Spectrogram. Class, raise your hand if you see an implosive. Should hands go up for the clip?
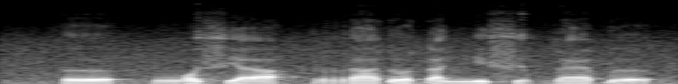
yes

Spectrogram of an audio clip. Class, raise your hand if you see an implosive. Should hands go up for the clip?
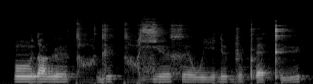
yes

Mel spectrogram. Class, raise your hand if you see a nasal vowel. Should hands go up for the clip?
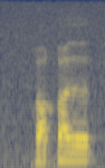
no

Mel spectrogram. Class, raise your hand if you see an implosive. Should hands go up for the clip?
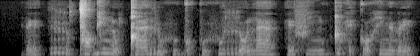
no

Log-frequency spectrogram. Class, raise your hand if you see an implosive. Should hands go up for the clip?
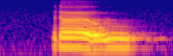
no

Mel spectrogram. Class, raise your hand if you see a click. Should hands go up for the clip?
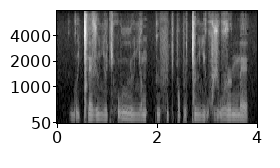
yes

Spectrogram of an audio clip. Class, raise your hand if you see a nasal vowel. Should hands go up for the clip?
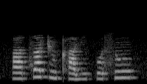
yes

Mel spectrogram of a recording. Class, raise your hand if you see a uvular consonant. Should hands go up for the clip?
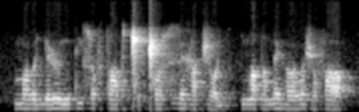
no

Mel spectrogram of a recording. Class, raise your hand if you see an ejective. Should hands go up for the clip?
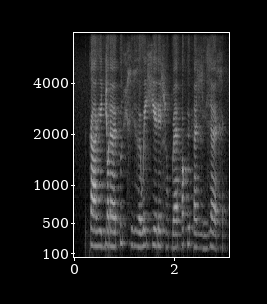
no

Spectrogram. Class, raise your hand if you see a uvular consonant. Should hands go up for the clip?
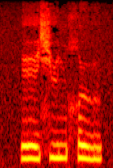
yes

